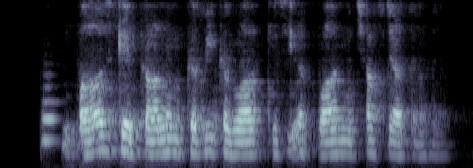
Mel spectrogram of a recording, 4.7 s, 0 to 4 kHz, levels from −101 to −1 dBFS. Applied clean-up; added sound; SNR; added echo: neural mask model DeepFilterNet 3.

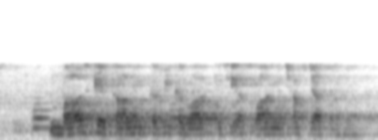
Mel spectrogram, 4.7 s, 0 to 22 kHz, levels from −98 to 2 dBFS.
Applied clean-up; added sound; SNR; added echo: none; Brass instrument; 17 dB; reverberation time 1.9 s.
